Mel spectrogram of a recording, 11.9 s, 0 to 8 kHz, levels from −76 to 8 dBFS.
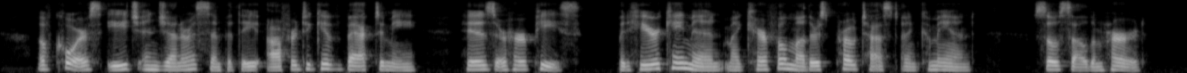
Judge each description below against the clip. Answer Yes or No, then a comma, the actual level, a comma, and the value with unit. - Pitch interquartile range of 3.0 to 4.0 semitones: Yes, average, 3.3 semitones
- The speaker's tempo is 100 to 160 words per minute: Yes, average, 150 wpm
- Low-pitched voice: No, medium, 155 Hz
